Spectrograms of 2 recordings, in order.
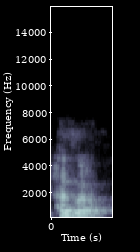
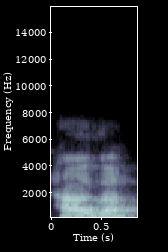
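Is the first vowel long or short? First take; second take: short; long. First: The first vowel is short. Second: The first vowel is long. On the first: The speaker calls it wrong. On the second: The speaker calls it right.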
